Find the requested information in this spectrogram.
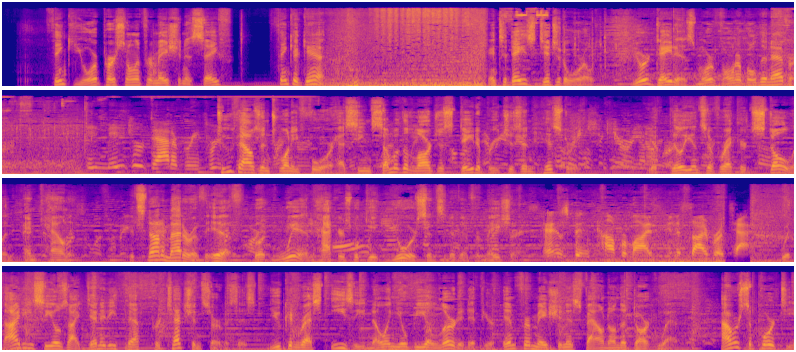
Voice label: Conversational male voice, Political Spots, Clear And Confident Political Spot Voice; This Demo Showcases A Clear And Confident Political Spot Voice Suitable; IDSeal Identity Theft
